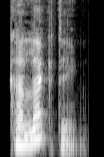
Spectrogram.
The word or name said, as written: collecting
